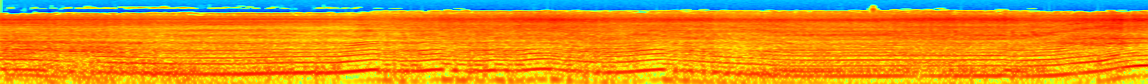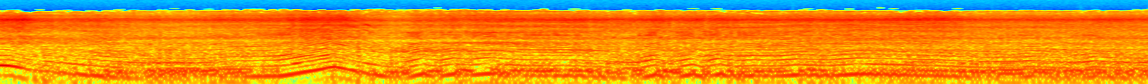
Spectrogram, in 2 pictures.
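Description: Snow hisses and sprays against the snowmobile.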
